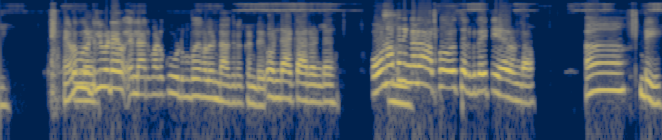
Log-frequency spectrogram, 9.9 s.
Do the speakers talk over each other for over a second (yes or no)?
no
